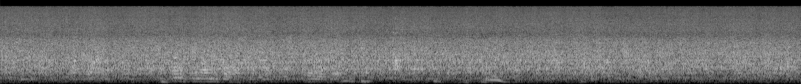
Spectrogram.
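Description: Ten-metre waterfall pouring down a rock face and splashing into the pool below: a steady rush of water noise that does not let up.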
